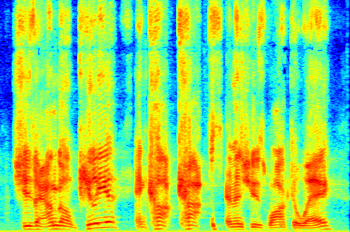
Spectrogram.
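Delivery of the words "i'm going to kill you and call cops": blunt, threatening strange woman's voice. Retelling how a stranger outside the van spoke to him: imitating a woman he met. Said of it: "I was imitating her".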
